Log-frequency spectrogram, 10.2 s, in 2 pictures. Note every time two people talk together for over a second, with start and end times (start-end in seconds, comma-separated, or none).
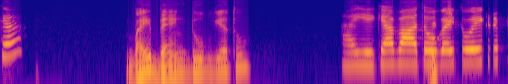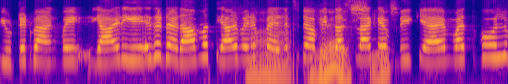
7.5-9.1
